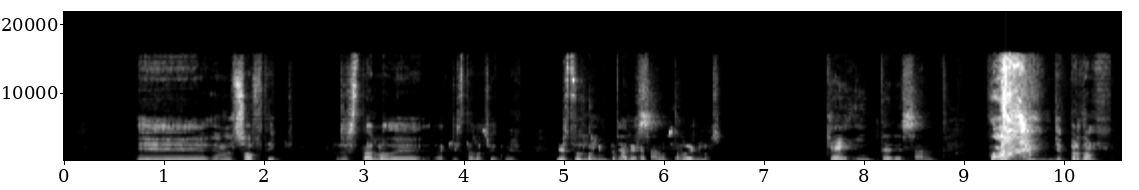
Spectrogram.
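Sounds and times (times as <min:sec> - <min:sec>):
speech: 0:00.7 - 0:06.7, 0:07.6 - 0:10.5
person sneezing: 0:09.3 - 0:09.9.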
